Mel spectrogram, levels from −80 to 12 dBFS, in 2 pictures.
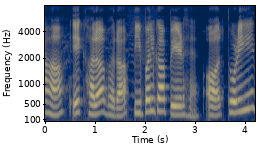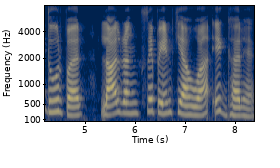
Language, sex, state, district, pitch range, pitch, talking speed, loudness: Hindi, female, Uttar Pradesh, Hamirpur, 220-290 Hz, 260 Hz, 155 wpm, -17 LUFS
